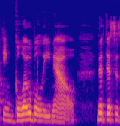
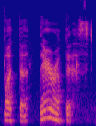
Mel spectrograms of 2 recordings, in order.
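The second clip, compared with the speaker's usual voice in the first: slow, softer mock Italian accent; trashed Italian accent; 7 dB quieter, slower than usual. Neighbor bringing up the therapist, bad Italian accent. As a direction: ease off, keeping the fake Italian accent. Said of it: "trash an Italian accent".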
